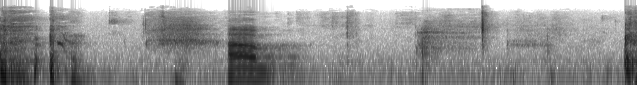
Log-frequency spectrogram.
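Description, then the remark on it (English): A man's voice is interrupted by a sharp cough, followed by a few throaty, clearing sounds and short broken bursts before the speech resumes. “I was going to say, and then a cough interrupted me”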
